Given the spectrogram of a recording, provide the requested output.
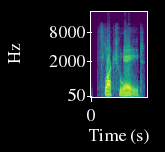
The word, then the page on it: fluctuate: American English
